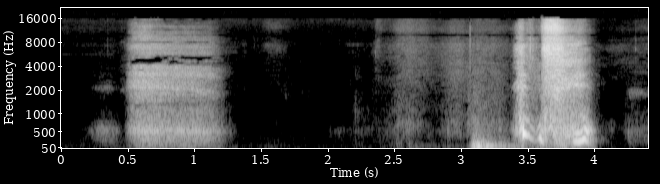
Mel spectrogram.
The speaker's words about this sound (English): oh, I'm about to sneeze. I'm so sorry.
